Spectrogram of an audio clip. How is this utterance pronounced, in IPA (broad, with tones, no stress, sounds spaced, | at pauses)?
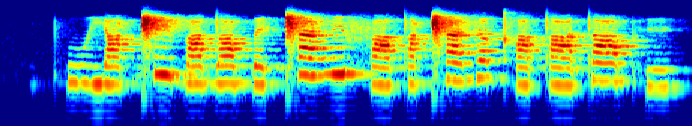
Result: pʰ u˩ j ɑ˩ ǁ e˥ b e˩ dˤ y˩ p ɛ˩ ǁ a˥ ɦ e˥ f a˩ tˤ ɨ˩ ǁ a˥ z ɨ˥ qʰ ɛ˩ tˤ y˩ t ɑ˥ pʰ y˩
